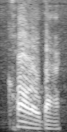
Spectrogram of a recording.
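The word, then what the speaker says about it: Karlebach: name can you tell me your name carlback k-a-r-l-e-b-a-c-h Carl back I'm pronouncing that correctly okay so you had read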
